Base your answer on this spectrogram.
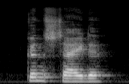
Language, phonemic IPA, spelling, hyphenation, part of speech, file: Dutch, /ˈkʏn(st)sɛidə/, kunstzijde, kunst‧zij‧de, noun, Nl-kunstzijde.ogg
- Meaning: artificial silk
